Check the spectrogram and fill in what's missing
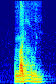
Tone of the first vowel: rising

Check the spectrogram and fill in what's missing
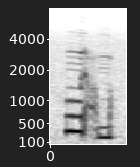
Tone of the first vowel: high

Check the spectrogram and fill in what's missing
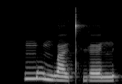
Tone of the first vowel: falling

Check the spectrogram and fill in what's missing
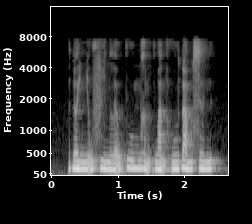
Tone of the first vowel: low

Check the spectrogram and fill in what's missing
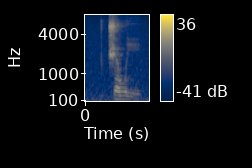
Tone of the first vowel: high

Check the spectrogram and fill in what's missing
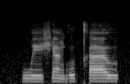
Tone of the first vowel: low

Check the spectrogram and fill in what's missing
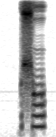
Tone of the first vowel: high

